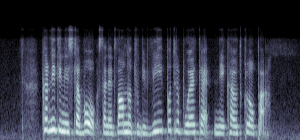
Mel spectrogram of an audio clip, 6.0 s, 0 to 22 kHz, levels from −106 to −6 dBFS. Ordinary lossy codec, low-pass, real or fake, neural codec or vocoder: Opus, 16 kbps; 7.2 kHz; fake; codec, 16 kHz, 6 kbps, DAC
